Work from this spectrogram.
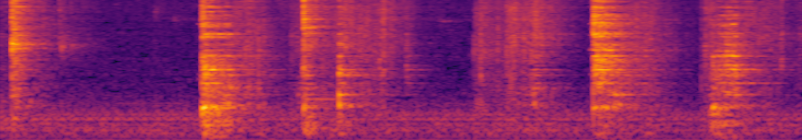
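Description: Dried red chillies roasting in a dry pan, heard as a few separate clinks and scrapes of a spoon stirring against the metal, with quiet gaps between strokes and a faint sizzle underneath.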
